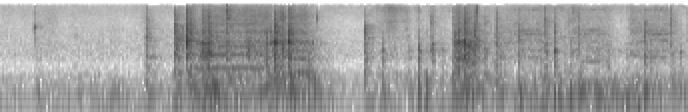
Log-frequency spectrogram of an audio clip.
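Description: A printer whirs as it starts to feed paper.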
